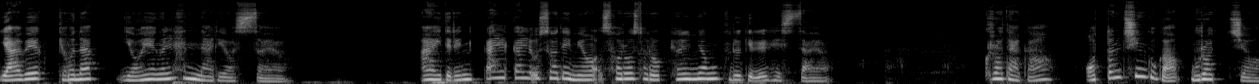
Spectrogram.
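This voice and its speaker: Very slowly and somewhat breathy, a woman with a fairly high pitch and a dark, mellow tone speaks with very wide pitch swings and long, frequent pauses. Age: old. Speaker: grandmother reading a picture book to her granddaughter. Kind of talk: children's storybook reading.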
